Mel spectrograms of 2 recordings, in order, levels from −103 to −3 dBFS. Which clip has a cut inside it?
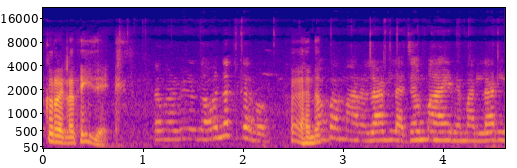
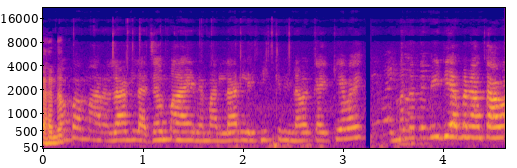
second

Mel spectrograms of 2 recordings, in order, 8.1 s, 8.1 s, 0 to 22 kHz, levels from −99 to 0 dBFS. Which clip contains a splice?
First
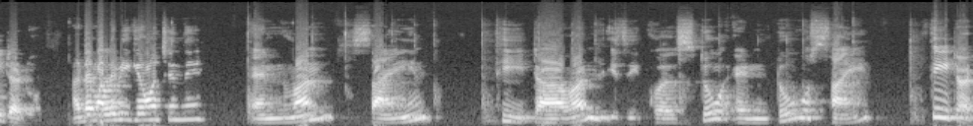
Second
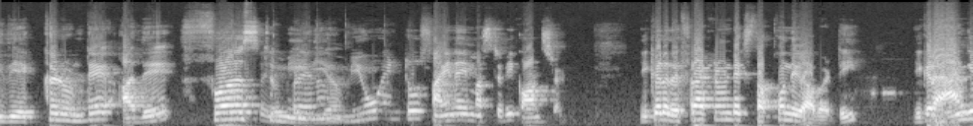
second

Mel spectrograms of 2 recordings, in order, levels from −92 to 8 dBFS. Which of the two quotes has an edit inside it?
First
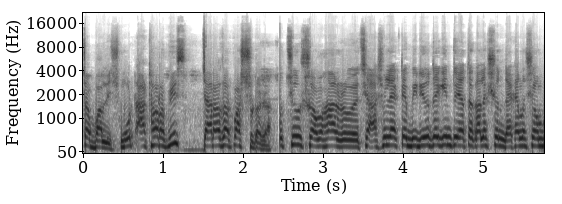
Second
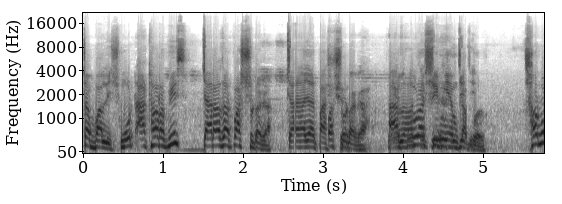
first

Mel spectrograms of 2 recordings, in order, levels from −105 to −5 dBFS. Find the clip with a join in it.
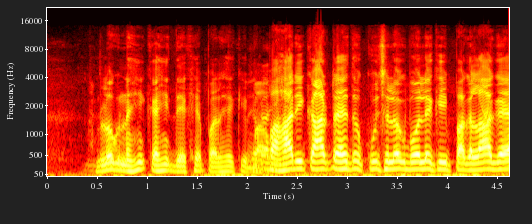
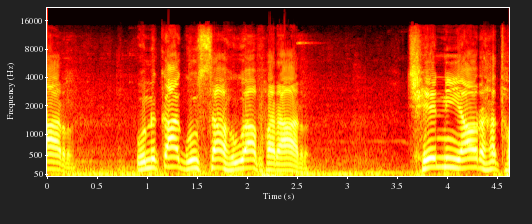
first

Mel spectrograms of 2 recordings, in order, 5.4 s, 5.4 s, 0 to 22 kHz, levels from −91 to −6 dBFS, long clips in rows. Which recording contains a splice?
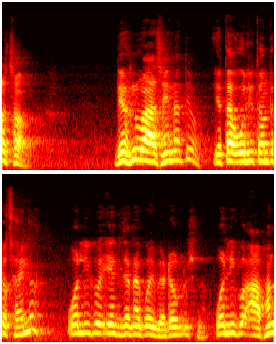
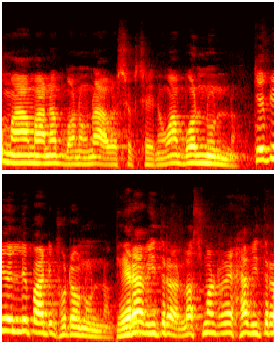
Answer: second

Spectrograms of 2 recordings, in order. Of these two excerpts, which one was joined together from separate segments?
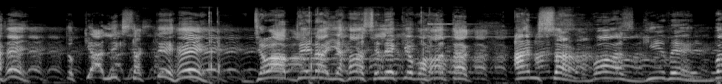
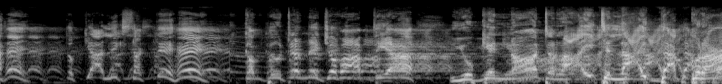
second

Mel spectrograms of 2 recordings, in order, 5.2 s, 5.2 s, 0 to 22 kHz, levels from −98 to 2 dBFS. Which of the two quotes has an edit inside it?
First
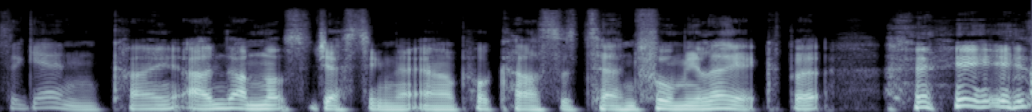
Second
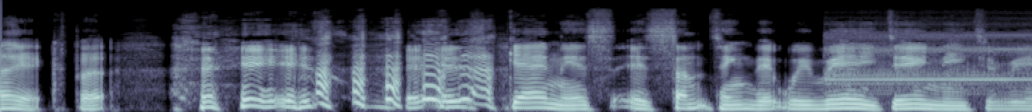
second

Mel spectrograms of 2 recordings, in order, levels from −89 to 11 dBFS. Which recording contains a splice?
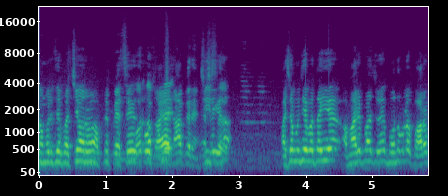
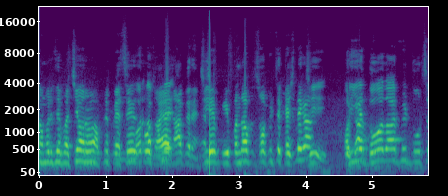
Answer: second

